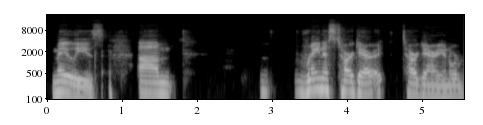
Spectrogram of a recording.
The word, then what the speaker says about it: Meleys: up seeing um that would most likely make this melis or malaya again pronunciations we're going to have to figure all that out i've always said that melees ooh that sounds nice that sounds nicer so let's go with that melees um reynos targary targaryen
